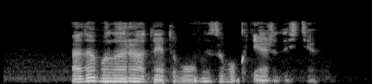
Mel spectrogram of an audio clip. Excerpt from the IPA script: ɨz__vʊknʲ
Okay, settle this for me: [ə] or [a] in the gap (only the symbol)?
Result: ə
